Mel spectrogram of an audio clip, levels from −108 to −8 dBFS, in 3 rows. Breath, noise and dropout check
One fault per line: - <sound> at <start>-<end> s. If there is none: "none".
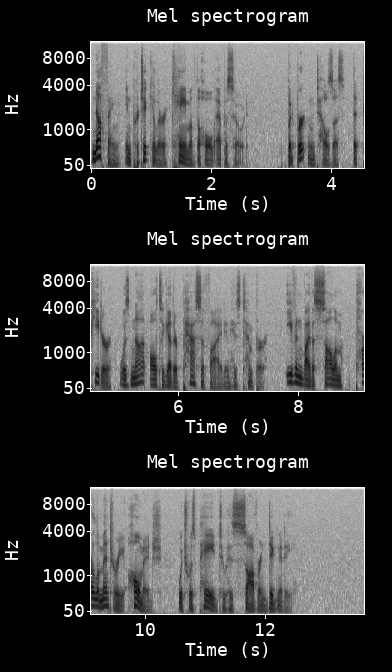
none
